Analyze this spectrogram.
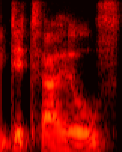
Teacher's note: I've heard it in some American films when they say details, they put the stress on the tail.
